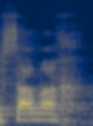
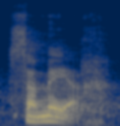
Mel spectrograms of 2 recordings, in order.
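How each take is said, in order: First: The vowel after the m is 'ah'. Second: The vowel after the m is 'eh'. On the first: This is the custom of one community. "that we say samach, both both the sin and the mem have a patach" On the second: This is the custom of other communities. "unlike the minhag in other communities to say sameach"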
